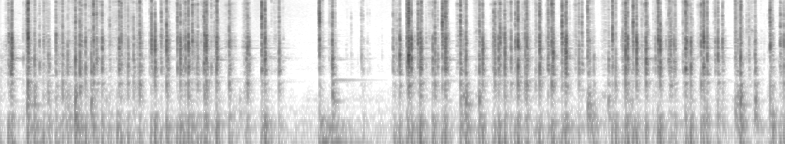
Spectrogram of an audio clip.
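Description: Fingertips with long nails type fast on a backlit optical linear mechanical keyboard with white and blue plastic keycaps. Dense, crisp plastic clacks with a bright click and a low thud follow in quick bursts, broken by a short pause near the middle before the rapid typing resumes.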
